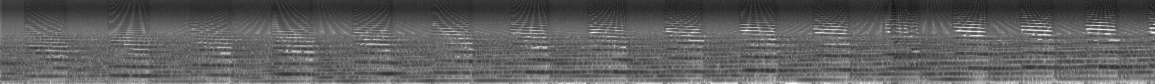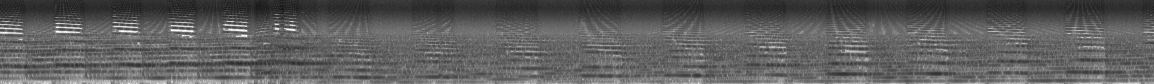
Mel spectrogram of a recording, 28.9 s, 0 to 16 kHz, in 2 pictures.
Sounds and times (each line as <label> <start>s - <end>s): Analog Synth 11.2s - 12.7s
Analog Synth 17.4s - 20.7s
